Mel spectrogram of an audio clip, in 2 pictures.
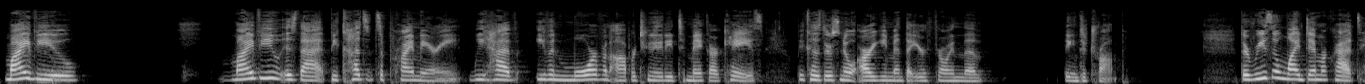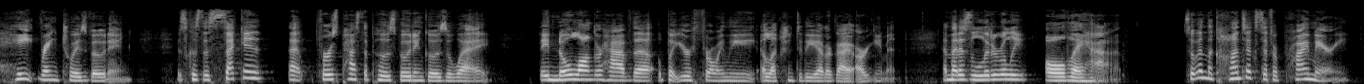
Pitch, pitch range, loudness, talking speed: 205 Hz, 180-225 Hz, -19 LUFS, 180 wpm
